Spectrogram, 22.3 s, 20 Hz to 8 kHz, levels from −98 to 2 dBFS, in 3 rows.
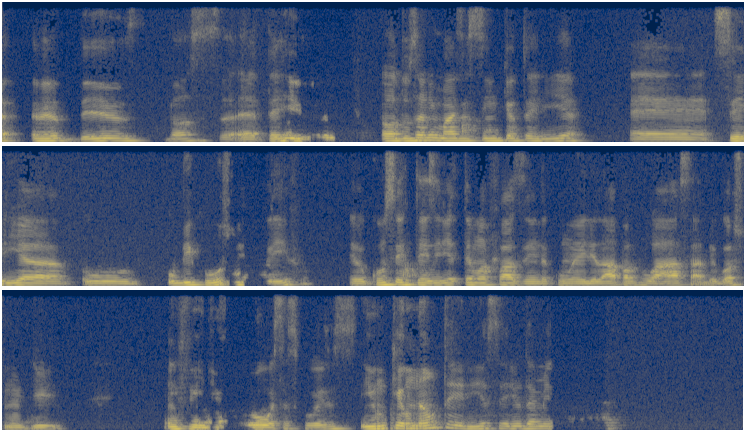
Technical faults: speech suppressed in double talk; other side's voice leaking through

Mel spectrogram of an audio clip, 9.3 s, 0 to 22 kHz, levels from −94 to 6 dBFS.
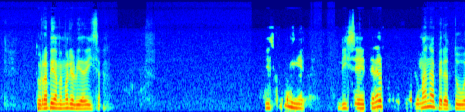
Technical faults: speech suppressed in double talk; other side's voice leaking through

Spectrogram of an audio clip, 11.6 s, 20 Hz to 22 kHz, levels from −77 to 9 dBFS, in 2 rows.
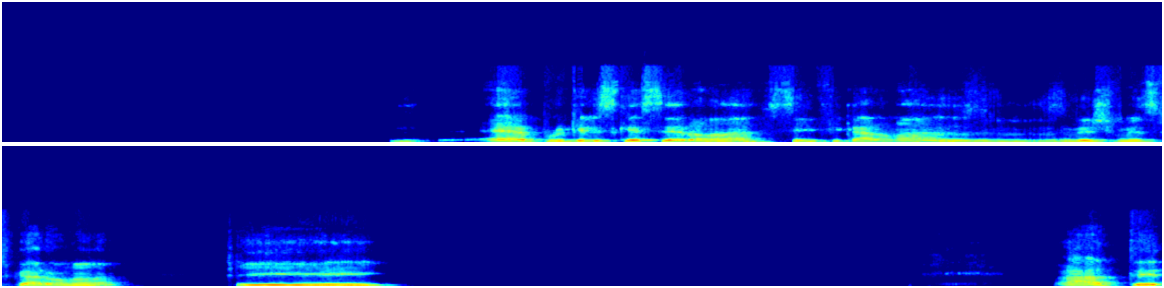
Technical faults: Opus voice compression

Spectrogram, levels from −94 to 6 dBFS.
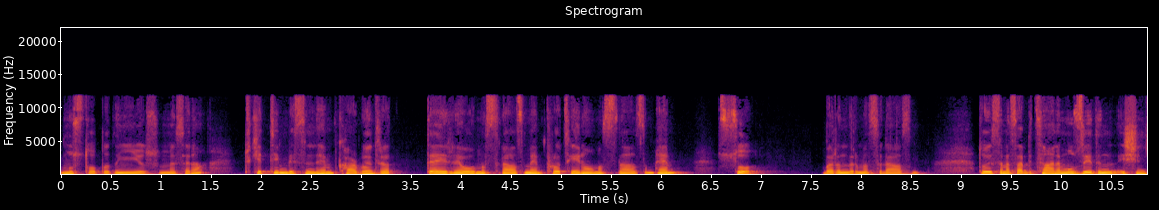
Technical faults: periodic clock jitter

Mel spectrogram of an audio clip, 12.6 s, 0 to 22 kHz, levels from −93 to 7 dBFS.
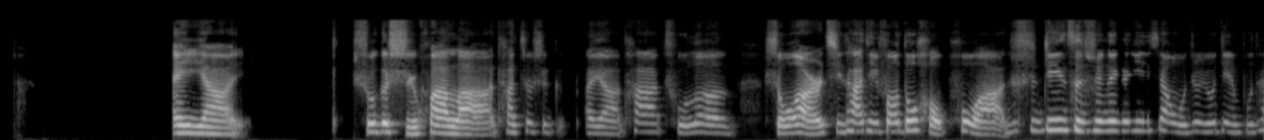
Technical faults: zipper noise

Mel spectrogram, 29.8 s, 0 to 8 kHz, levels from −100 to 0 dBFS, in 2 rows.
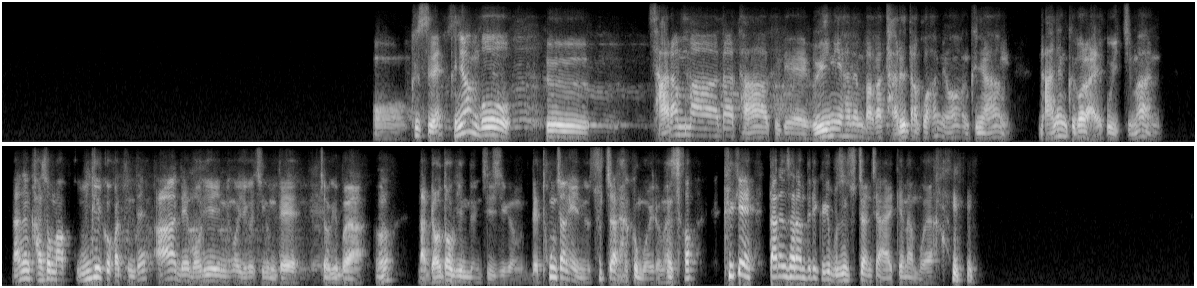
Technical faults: feedback echo between two devices

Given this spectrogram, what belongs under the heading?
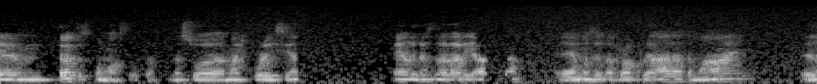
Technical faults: overdone noise removal

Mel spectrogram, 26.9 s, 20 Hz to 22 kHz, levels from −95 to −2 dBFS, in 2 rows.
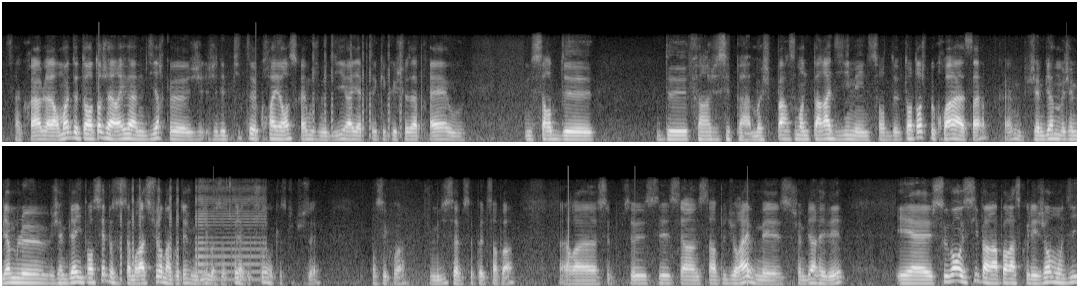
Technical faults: dropped buffer (overrun); GSM signalling bursts; comfort noise in place of the background; GSM phone buzz

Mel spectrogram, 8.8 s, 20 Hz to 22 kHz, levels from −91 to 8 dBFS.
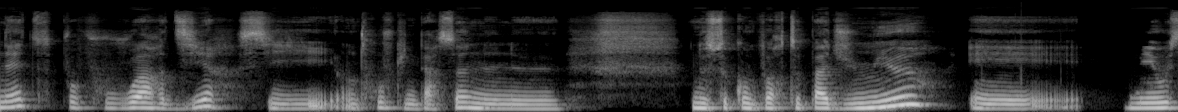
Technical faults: CD scratch ticks

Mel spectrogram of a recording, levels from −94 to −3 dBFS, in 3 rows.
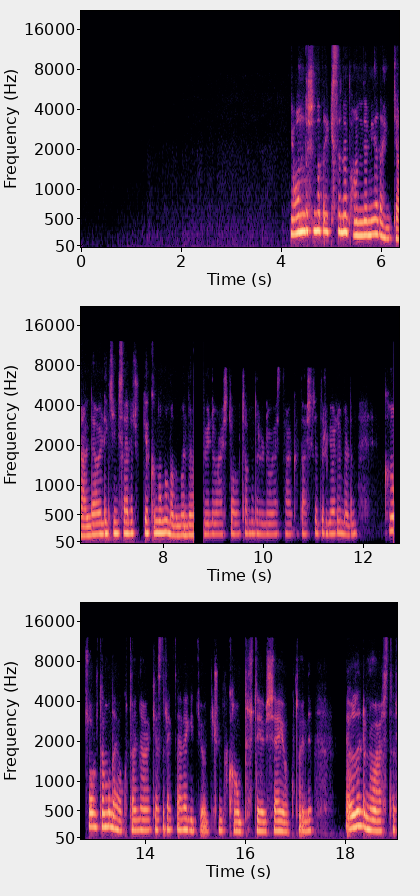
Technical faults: input switched to a poorer device

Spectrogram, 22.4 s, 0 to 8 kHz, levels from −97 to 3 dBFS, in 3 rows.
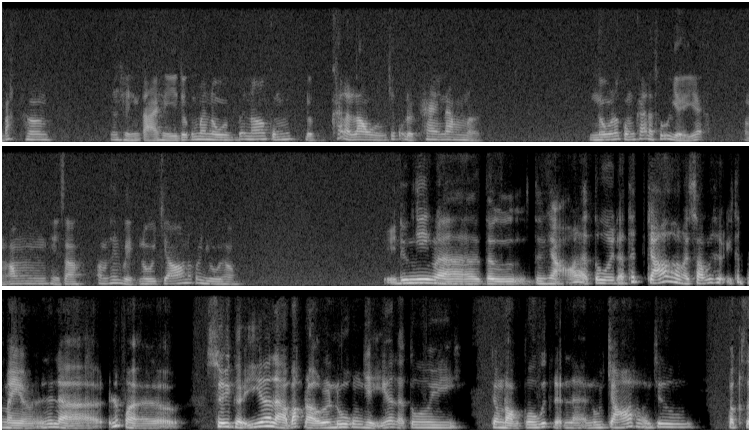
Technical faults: echo leak; background gated by the echo canceller

